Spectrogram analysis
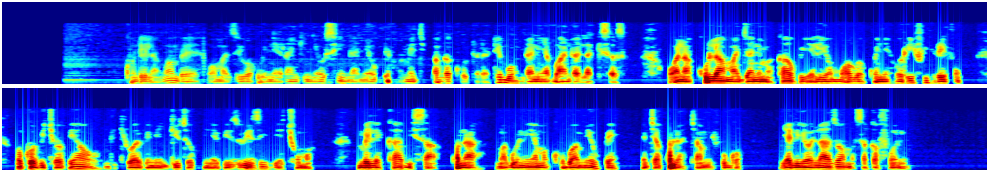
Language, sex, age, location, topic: Swahili, male, 25-35, Nakuru, agriculture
